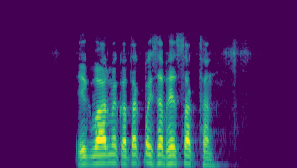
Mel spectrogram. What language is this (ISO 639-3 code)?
hne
